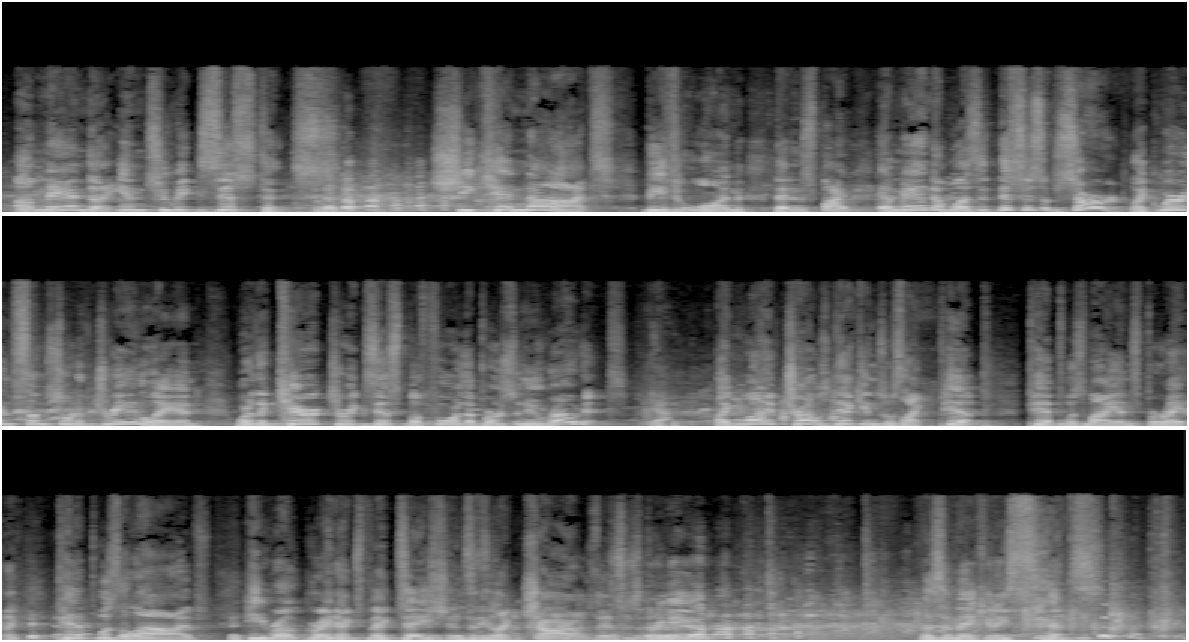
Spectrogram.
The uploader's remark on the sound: Here is our live show episode. If you made it out, thanks for making it such an amazing evening!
